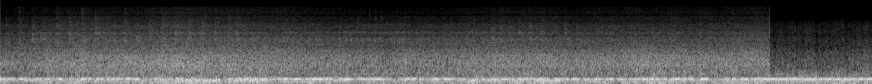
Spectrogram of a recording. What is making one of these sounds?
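A sports car engine rumbles loudly.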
